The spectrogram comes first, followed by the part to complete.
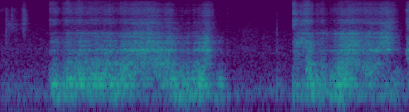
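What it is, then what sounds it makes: Scratch art card being scratched. A wooden stylus scratches the left squirrel area of a flat scratch art card (black-coated paper over metallic foil) with dense back-and-forth strokes. Two bursts of raspy, scraping friction are heard, with a brief quieter pause between them. The scratching is full in the mid-range and carries a bright, hissy edge.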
